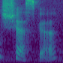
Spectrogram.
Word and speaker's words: Scieszka: warp trio series now john cesca which rhymes with fresca if you had trouble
